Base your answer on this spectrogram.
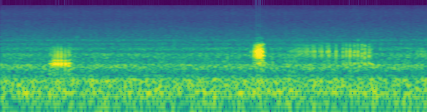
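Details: April recording of Tago's brown frog near a gorge in Itoshima, Fukuoka Prefecture: a brief croak, a sharper second croak, then a quick rattling series of faint pulses, all beneath loud rushing water.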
